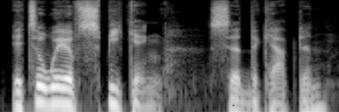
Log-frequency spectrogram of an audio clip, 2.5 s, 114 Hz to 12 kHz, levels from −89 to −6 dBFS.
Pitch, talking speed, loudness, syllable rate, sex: 110 Hz, 190 wpm, -19 LUFS, 4.9 syllables/s, male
